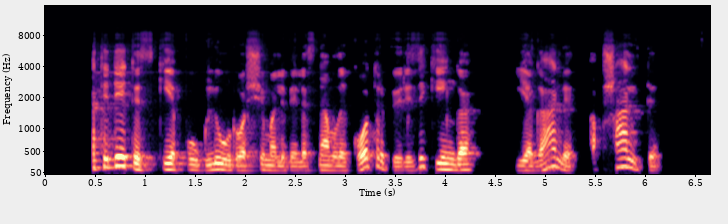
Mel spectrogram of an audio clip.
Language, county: Lithuanian, Telšiai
